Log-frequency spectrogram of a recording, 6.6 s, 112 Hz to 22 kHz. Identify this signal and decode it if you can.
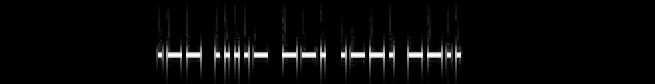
Morse code, heard as a keyed tone, about 25 wpm, 700 Hz. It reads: W4GPZ
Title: USA Call Signs - 5 Characters - Repeated 3x - 25wpm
